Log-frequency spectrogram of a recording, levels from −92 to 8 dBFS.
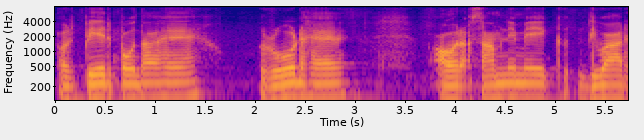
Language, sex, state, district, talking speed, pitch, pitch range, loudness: Hindi, male, Bihar, Purnia, 125 wpm, 115 Hz, 110-120 Hz, -16 LUFS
